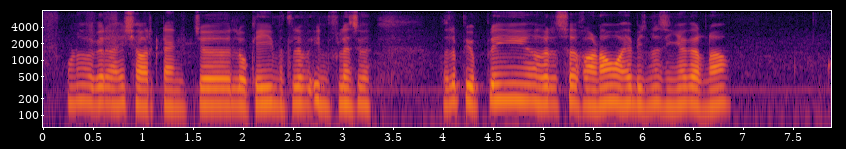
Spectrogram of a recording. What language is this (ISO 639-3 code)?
doi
